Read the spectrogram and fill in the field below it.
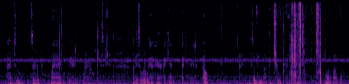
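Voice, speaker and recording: Whispering at a very fast pace with long, frequent pauses, the speaker is heard over noticeable background noise. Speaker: tarot reader. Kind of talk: tarot reading monologue. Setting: lodge at night, dark room. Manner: whispered, soft; casual, conversational.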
